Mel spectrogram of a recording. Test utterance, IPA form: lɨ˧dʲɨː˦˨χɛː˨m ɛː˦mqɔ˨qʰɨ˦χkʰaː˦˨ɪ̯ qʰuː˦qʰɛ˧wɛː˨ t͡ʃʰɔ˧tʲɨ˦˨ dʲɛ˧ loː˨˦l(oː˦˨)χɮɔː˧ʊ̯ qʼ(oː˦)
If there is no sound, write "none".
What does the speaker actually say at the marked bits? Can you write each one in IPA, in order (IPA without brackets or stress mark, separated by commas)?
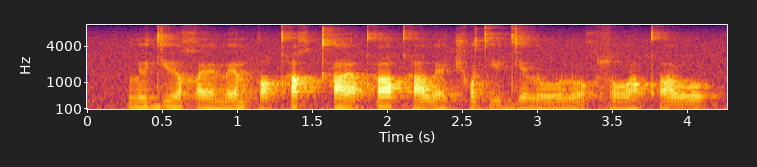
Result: oː˨, oː˦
